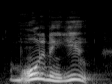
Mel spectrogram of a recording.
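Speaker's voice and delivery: usual speaking voice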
